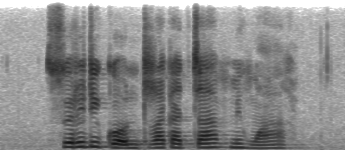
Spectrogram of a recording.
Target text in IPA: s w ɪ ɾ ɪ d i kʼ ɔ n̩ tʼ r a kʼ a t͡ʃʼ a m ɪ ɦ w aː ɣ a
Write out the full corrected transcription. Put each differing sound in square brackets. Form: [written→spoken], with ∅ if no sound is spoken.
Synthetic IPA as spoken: s w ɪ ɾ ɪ d i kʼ ɔ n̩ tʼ r a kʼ a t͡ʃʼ a m ɪ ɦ w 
